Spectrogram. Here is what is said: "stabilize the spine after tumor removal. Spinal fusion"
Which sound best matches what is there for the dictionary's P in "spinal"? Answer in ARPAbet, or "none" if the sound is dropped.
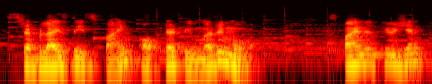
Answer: P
